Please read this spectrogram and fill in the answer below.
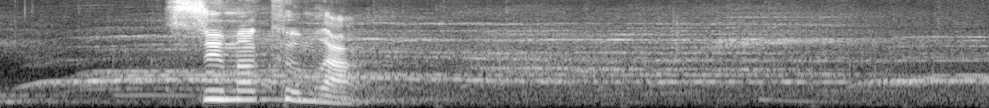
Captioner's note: audience cheering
